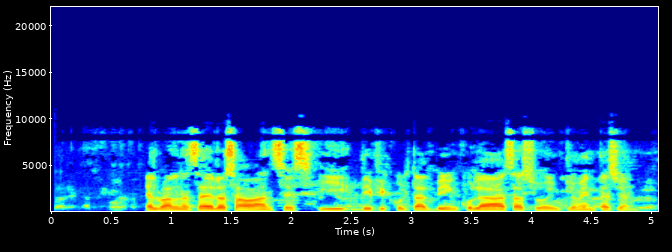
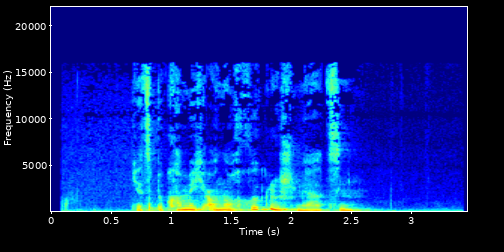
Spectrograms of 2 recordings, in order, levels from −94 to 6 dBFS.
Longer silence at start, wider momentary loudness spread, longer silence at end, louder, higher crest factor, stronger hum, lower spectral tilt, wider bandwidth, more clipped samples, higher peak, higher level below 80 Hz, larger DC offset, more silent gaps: about the same, 0.05 s vs 0.1 s; about the same, 9 LU vs 10 LU; second, 0 s vs 0.6 s; first, -17 LUFS vs -27 LUFS; about the same, 18 dB vs 16 dB; neither; second, -2.5 dB/octave vs -7 dB/octave; second, 9.6 kHz vs 16 kHz; neither; first, 0 dBFS vs -12 dBFS; second, -64 dBFS vs -54 dBFS; neither; neither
